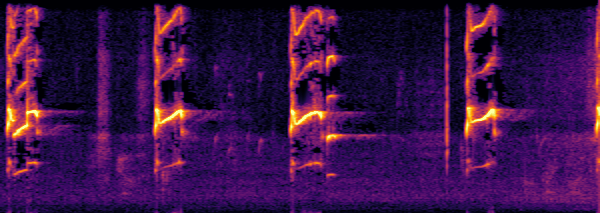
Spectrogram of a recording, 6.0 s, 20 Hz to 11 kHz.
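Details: Killdeer in Jackson, New Jersey, 2008, defending her eggs: loud, shrill high calls with harmonics, repeated in bursts about every one and a half seconds, each note sharply falling then held, over a faint steady background hum.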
